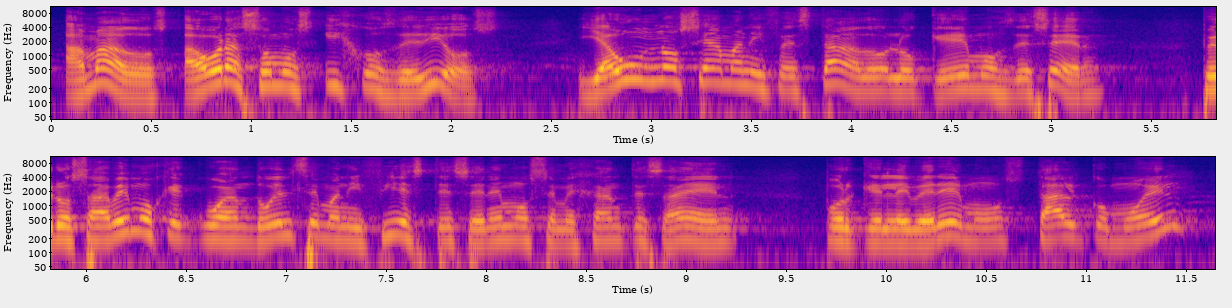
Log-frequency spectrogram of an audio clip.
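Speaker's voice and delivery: loud, steady scripture read to the church. Acted. Pastor proclaims the verse to the church, a loud steady reading.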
